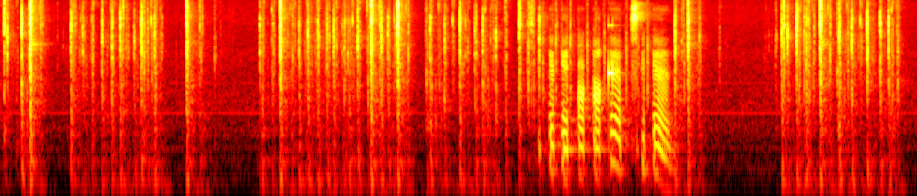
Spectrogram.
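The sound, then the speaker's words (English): Typing a message on a computer keyboard: runs of rapid keystrokes separated by short pauses, with a voice speaking briefly midway. “So, I just wrote a message about that. And I'll type another message.”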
